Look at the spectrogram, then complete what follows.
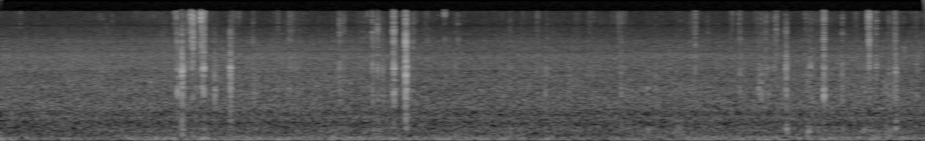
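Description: Steady wind rumble on the microphone with the rush of open water, and a few sharp clicks and taps from fishing tackle being handled as a rod is cast.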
